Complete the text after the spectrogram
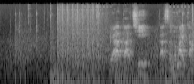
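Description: A rifle fires a single loud shot indoors.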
